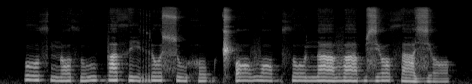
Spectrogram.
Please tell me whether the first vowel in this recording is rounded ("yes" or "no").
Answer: yes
